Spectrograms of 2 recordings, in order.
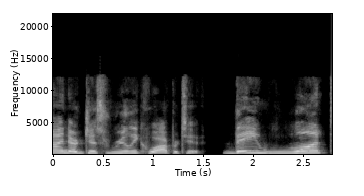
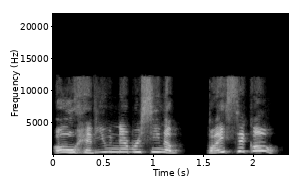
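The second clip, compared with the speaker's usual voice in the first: jollying the puppy; 8 semitones higher than usual. Retold or imitated. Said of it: "I love the".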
